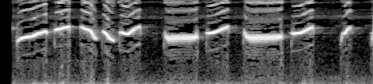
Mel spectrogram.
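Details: In the morning, a bird sings loud, clear whistled phrases, some flat and some rising or falling, in quick bursts of about a third of a second with short gaps.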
